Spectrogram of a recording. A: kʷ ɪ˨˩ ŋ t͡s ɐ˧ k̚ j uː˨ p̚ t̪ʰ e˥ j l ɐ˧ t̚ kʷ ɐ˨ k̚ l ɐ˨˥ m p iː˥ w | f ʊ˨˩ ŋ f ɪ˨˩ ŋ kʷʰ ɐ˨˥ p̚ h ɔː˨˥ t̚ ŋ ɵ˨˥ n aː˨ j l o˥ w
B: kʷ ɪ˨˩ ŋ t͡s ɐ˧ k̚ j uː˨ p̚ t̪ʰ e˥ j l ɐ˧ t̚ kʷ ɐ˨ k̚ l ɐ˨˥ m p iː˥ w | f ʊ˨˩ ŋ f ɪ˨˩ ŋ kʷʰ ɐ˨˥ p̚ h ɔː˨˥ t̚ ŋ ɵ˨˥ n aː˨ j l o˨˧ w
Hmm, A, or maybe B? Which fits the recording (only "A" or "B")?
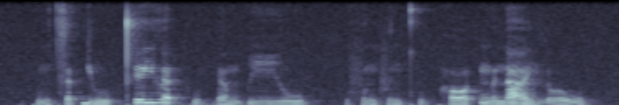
B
